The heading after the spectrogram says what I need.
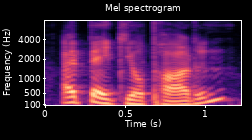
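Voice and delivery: acted haughty disbelief; affronted. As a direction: snap back as an offended diva. Charlotte snaps round at Tatum.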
